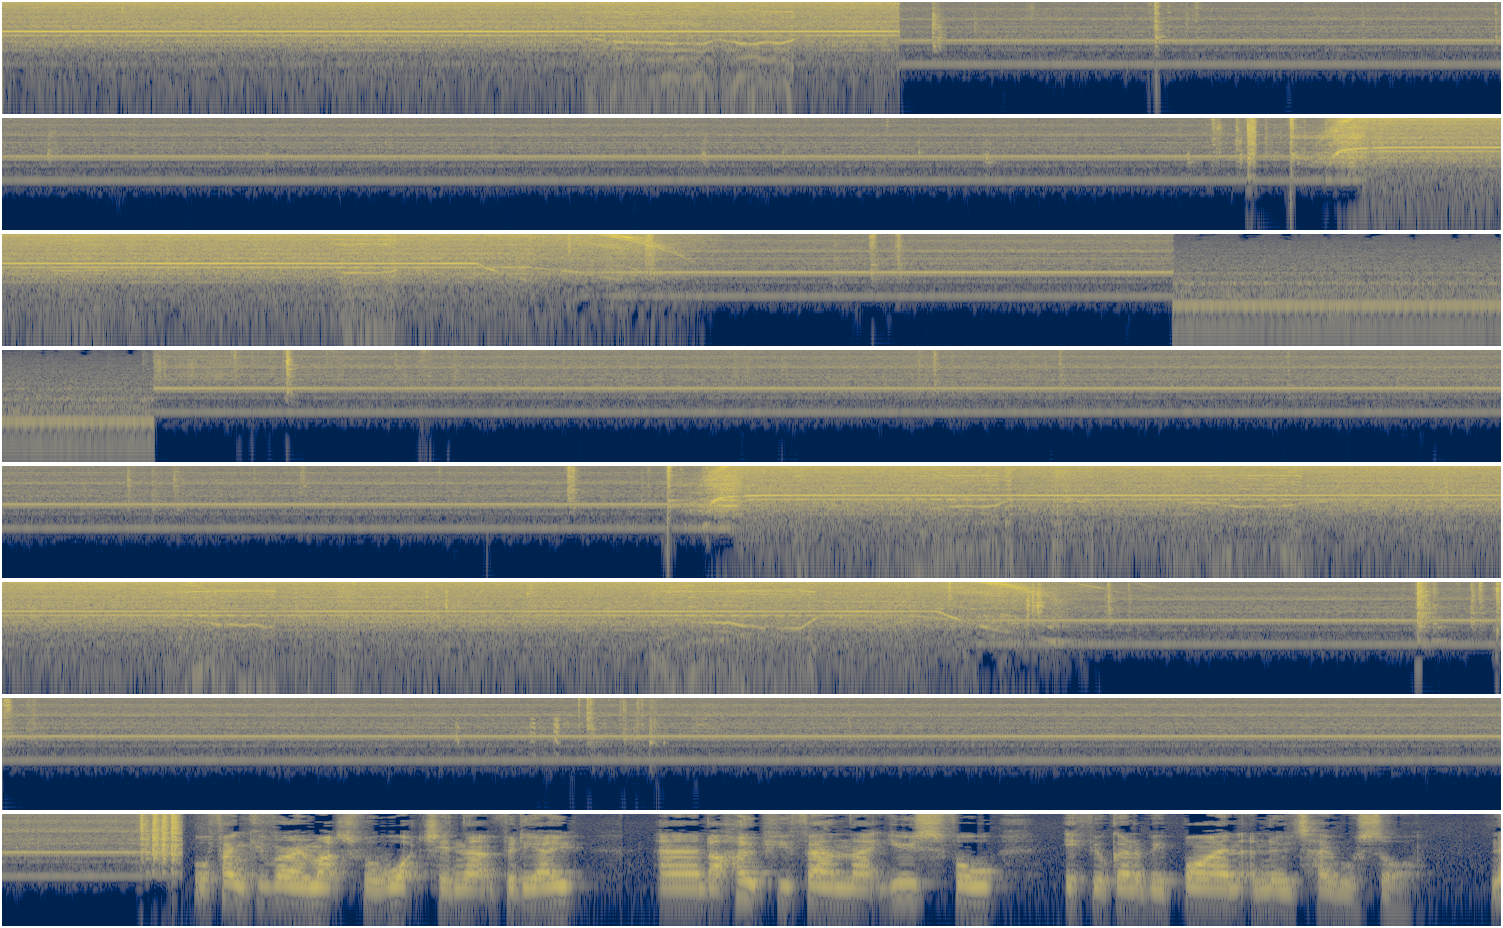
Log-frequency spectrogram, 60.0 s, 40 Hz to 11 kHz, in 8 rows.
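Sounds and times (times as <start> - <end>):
table saw cutting wood: 0.0 - 4.6, 13.5 - 20.9, 23.2 - 53.4.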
